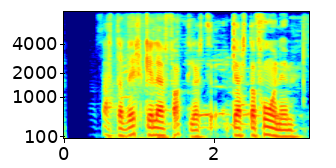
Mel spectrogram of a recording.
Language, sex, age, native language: Icelandic, male, 13, Icelandic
